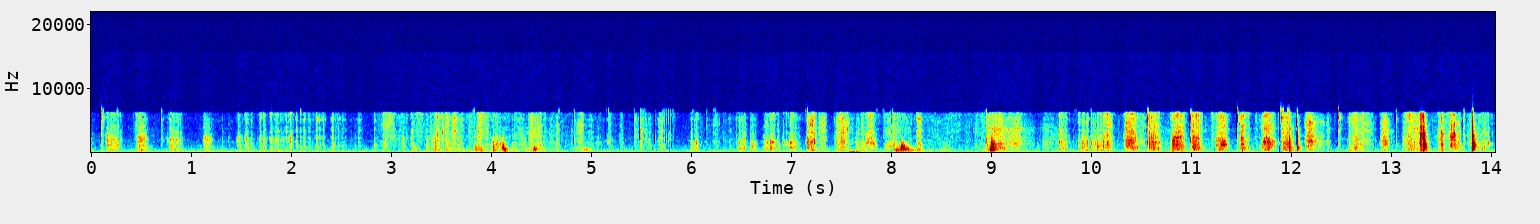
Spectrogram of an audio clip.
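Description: Scissors snipping through a manila file folder: a run of faint, irregular snips, coming closer together in the second half.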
